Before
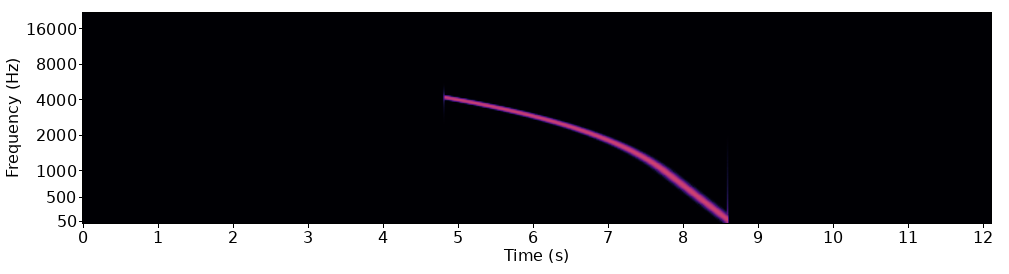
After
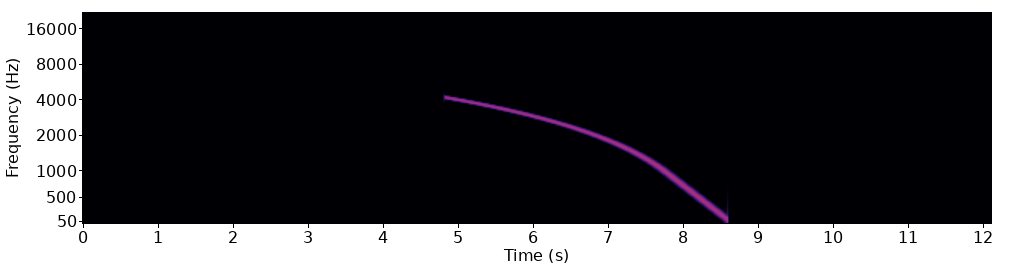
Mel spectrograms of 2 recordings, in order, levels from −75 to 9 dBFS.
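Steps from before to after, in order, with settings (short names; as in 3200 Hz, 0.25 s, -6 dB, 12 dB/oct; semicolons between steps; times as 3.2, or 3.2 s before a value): 6.68–7.3 de-hum 117.5 Hz, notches 13; gain -8.5 dB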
